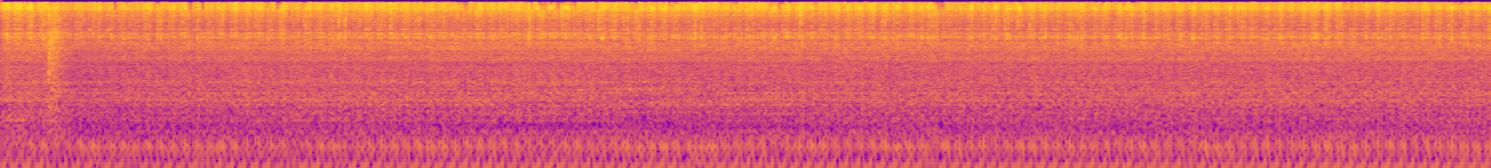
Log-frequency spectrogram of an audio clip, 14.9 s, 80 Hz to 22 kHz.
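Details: Huskee riding mower bought second-hand, battery not charged, run before the blade engagement test: steady, low single-cylinder thumping idle at about 160 beats a minute with no misses or knocks; runs fine.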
